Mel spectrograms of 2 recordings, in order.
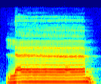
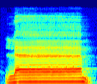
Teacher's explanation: লাম হরফটির মাখরাজ হলো জিহ্বার আগার কিনারা উপরের দাঁতের মাড়ির সঙ্গে লাগিয়ে উচ্চারিত হয়।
